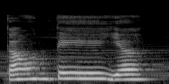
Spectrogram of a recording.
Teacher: కా ఔత్వముతో దాని మీద ఆఘాత, చివరిలో యా హ్రస్వము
